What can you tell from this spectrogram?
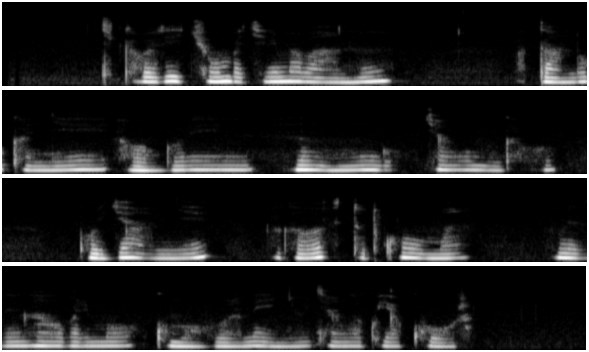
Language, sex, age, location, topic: Kinyarwanda, female, 18-24, Kigali, health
